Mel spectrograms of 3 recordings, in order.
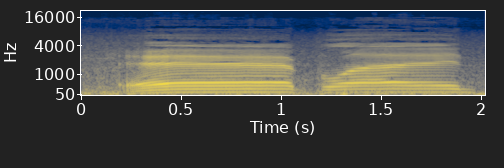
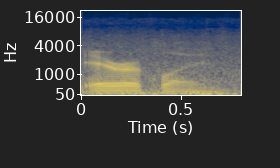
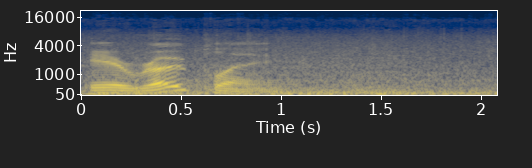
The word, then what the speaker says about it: aeroplane: Airplane, people. Airplane on my scope. But that's how Americans say it. We say aeroplane. We put the O in. We don't say airplane, we say aeroplane.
